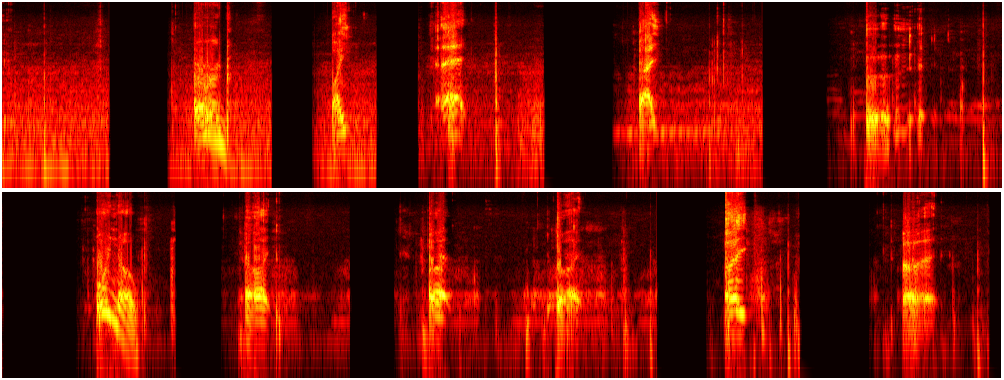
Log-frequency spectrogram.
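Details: Compilation of repeated, deliberate burps: about a dozen short, gurgling voiced burps in quick succession over twenty seconds; burping.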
